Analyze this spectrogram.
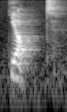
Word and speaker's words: yacht: brochure shaft machine and there is one word where ch is written but not pronounced at all and please remember this word this is the word yot yacht let's move on and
